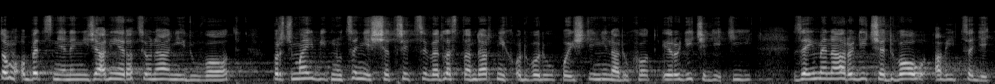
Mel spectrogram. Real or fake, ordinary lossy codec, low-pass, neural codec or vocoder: fake; AAC, 64 kbps; 9.9 kHz; vocoder, 22.05 kHz, 80 mel bands, WaveNeXt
